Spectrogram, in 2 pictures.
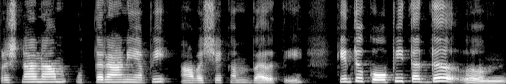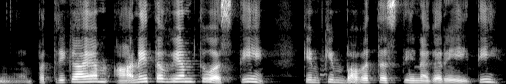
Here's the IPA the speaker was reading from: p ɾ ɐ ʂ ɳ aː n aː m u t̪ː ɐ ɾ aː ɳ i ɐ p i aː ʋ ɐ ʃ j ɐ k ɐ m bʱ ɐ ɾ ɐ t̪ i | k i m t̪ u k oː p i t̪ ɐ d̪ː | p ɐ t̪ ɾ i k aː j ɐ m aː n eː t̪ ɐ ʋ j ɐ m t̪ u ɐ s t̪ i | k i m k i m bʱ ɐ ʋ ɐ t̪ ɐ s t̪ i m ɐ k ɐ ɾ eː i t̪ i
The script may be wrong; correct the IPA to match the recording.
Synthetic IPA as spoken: p ɾ ɐ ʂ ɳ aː n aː m u t̪ː ɐ ɾ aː ɳ i ɐ p i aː ʋ ɐ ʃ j ɐ k ɐ m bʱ ɐ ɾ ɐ t̪ i | k i n t̪ u k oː p i t̪ ɐ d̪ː | p ɐ t̪ ɾ i k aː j ɐ m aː n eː t̪ ɐ ʋ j ɐ m t̪ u ɐ s t̪ i | k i m k i m bʱ ɐ ʋ ɐ t̪ ɐ s t̪ i n ɐ ɡ ɐ ɾ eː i t̪ i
